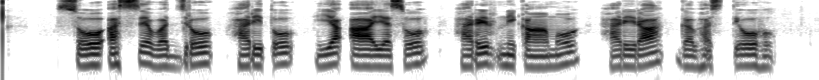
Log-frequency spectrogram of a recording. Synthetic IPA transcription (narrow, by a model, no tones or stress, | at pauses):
soːʔɐsjɐʋɐd͡ʒɾoː | hɐɾit̪oː | jɐʔaːjɐsoː | hɐɾiɾnikaːmoː | hɐɾiɾaːɡɐbʱɐ̰st̪joːɦu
